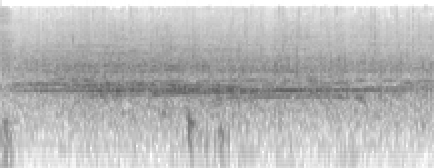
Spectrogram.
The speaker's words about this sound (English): Can everybody just say a huge uh, thank you, a big round of applause for the wonderful Tiff Stevenson? Bye, Tiff.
